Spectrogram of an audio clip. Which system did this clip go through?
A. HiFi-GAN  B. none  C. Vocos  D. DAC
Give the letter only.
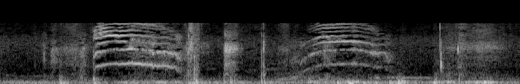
B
